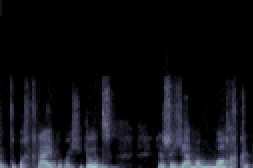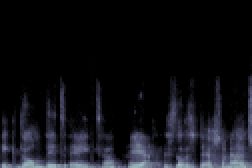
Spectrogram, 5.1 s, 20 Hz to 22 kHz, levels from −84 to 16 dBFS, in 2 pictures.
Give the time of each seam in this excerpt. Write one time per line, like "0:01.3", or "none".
none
